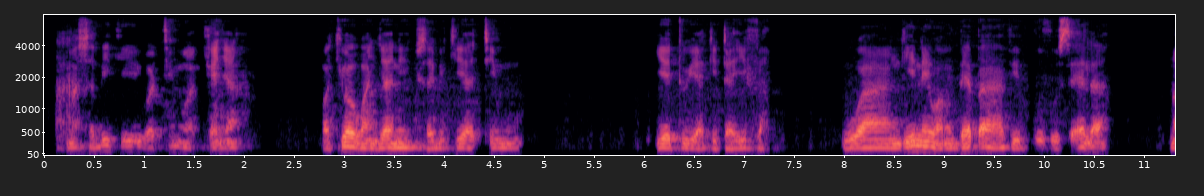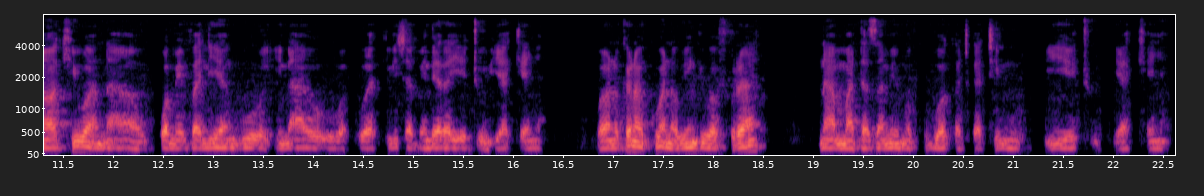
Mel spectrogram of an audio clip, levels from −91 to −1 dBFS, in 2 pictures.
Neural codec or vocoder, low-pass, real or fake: vocoder, 22.05 kHz, 80 mel bands, Vocos; 7.2 kHz; fake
